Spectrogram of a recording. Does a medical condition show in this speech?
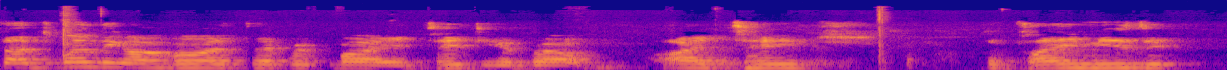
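Yes: cerebral palsy; congenital, affects movement in arms and legs, wheelchair user.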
